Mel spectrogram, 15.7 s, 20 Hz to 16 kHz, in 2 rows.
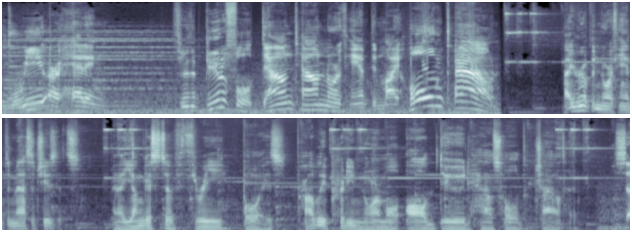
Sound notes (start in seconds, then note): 6.2 bell dings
